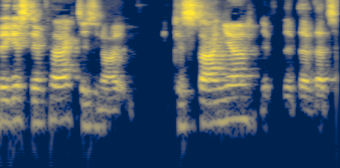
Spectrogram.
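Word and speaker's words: Castagne: i think the biggest impact is you know castagna that's how it's actually pronounced um is 5.5 million um so i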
